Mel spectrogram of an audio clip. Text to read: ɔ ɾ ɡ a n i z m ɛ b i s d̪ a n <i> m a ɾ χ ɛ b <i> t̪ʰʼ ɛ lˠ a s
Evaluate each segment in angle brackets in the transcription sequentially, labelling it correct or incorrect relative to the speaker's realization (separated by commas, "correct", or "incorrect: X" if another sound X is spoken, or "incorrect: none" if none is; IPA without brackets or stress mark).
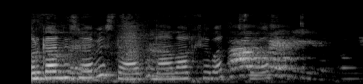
incorrect: a, incorrect: a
